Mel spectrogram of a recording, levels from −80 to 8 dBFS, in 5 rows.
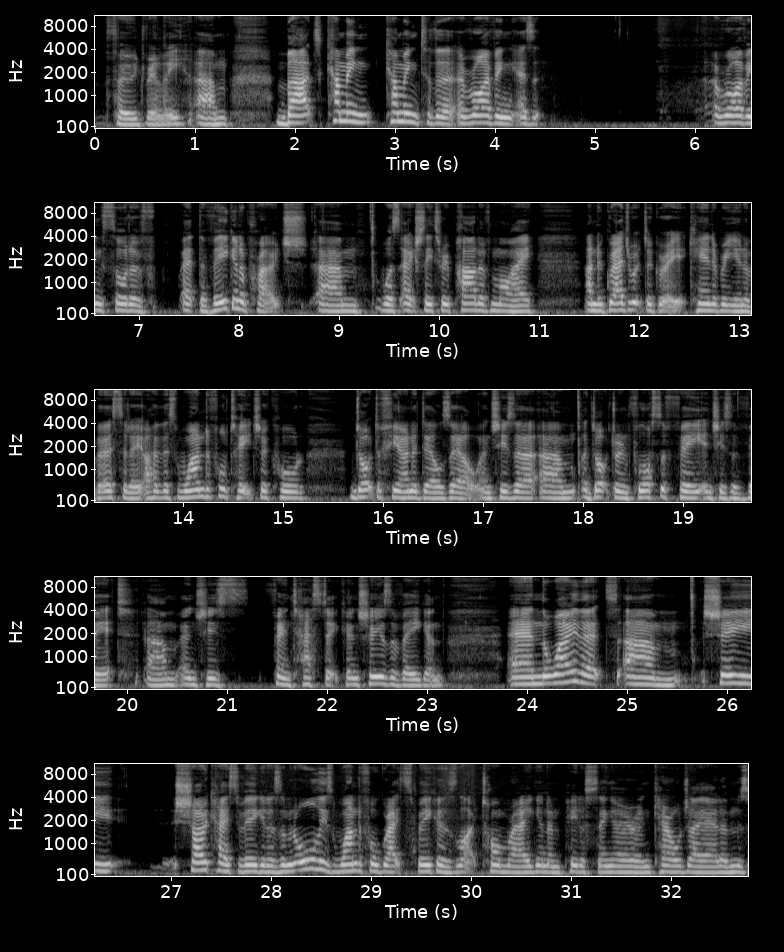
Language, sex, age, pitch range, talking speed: English, female, 40-59, 170-200 Hz, 150 wpm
